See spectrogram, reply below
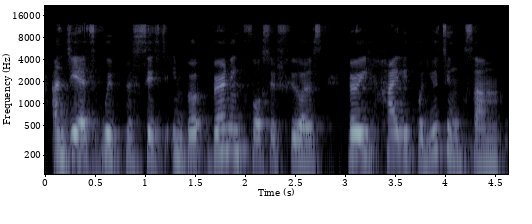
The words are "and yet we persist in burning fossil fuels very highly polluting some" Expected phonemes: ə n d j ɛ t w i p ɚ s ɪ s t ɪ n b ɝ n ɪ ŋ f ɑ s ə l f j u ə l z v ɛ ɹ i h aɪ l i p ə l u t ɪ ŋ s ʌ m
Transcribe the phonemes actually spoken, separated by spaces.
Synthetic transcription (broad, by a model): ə n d j ɛ t w i p ɚ s ɪ s t ɪ n b ɝ n ɪ ŋ f ɑ s ə l f j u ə l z v ɛ ɹ i h aɪ l i p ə l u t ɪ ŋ s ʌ m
